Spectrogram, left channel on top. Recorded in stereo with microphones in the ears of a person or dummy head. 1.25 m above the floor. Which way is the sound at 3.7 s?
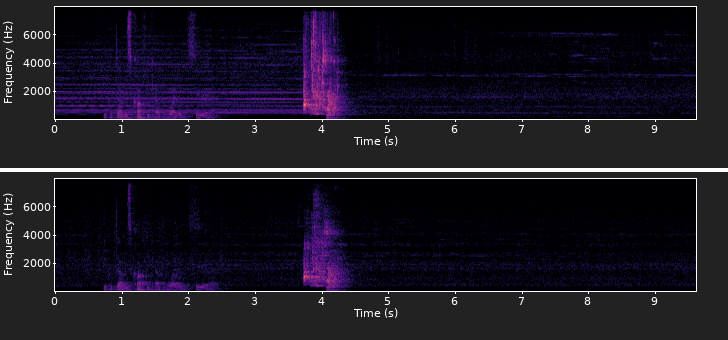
75° left (ahead or behind).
